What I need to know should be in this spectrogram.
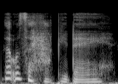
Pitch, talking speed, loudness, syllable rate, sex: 155 Hz, 255 wpm, -19 LUFS, 5.7 syllables/s, female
